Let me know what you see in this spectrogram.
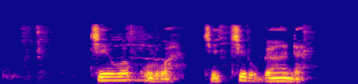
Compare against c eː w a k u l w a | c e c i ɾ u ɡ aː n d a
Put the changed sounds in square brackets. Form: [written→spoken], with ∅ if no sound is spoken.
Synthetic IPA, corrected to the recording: c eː w a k u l w a | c e c i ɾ u ɡ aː n d a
